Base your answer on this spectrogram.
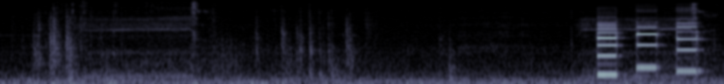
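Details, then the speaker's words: Hamilton Medical ventilator demonstration, simulated: three short electronic tones over quiet room noise, a low-priority alarm for low tidal volume. "there it is you can see the yellow bar at the top the yellow bar indicating tidal volume low and our tidal volume that's located here in yellow"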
